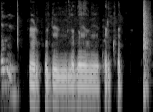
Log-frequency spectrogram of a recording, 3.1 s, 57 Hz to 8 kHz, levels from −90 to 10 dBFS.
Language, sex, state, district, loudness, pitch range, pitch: Rajasthani, male, Rajasthan, Nagaur, -21 LUFS, 90-95 Hz, 90 Hz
